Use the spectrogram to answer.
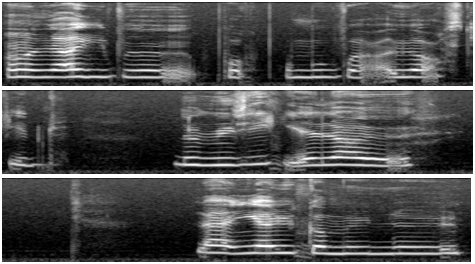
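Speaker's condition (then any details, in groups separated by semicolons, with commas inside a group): Cerebral palsy; speech and expression disability, articulation on radio needs considerable effort and concentration, slight stumbling on early questions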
